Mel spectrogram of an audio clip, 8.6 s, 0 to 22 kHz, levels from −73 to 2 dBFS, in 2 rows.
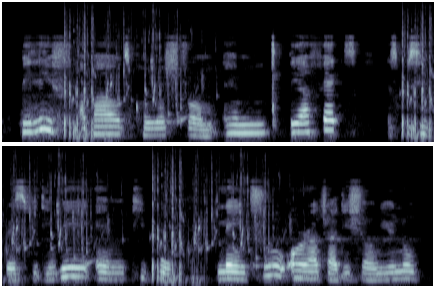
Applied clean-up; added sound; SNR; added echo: none; Gurgling; 11 dB; none.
